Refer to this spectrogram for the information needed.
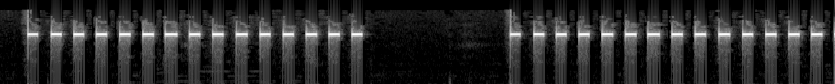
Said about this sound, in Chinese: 呼机响了啊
